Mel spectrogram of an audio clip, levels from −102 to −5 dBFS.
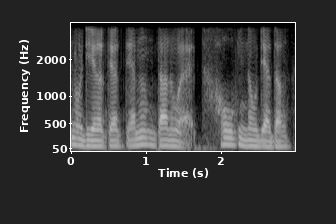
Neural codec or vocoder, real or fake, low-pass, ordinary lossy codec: codec, 16 kHz in and 24 kHz out, 0.4 kbps, LongCat-Audio-Codec, two codebook decoder; fake; 3.6 kHz; none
